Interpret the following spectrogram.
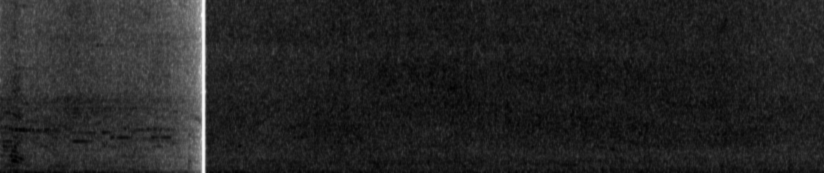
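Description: Rushing water of a small rocky cascade: a steady, even hiss that starts abruptly about two and a half seconds in, after faint voices fade away to a moment of silence.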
